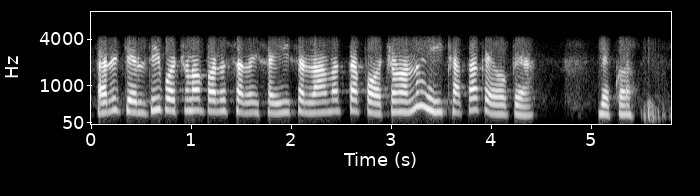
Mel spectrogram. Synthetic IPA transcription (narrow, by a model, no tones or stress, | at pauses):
əɾed͡ʒəld̪ipɔɦt͡ʃɳ̃opəɾsəsəɦisəlaːmət̪ːapɔɦʊt͡ʃɽ̃onaɦiːt͡ʃʰaːt̪akəjopja | d̪eːka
